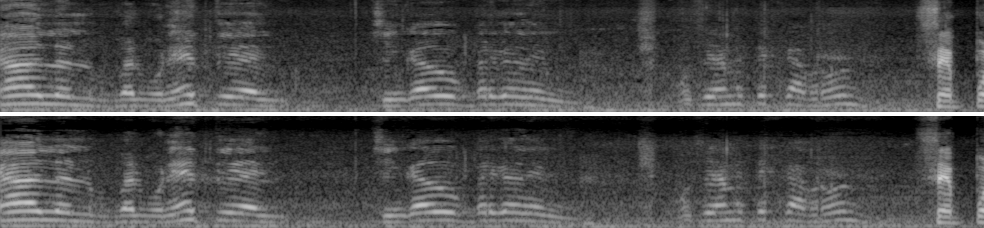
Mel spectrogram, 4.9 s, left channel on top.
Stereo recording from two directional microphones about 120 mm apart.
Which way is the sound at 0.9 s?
25° left (ahead or behind).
